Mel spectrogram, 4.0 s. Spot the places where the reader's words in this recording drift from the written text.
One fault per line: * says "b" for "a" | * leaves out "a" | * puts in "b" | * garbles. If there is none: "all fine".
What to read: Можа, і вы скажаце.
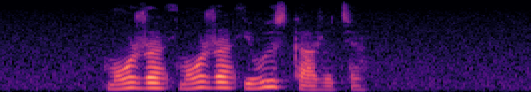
* puts in "можа"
